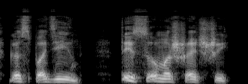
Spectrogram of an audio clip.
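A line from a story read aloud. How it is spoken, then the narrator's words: Near-silent whisper. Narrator (Russian): почти беззвучно прошептал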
